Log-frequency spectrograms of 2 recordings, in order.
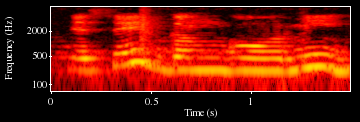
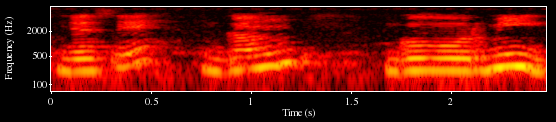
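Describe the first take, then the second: First: Said in the usual way. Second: गंगोर्मी drawn out slowly, syllable by syllable; slow repeat. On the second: Shown as a demonstration. Teacher repeating the word slowly for students to copy down.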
